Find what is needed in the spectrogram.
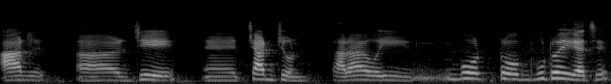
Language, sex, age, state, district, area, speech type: Bengali, female, 30-45, West Bengal, Birbhum, urban, spontaneous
